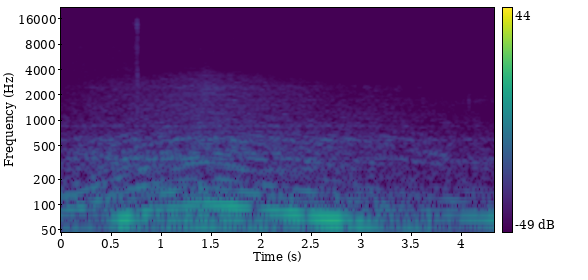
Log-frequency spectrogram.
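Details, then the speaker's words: Mercedes-Benz M264 engine after exhaust valve guide replacement on all four cylinders to cure a misfire; fault codes cleared. Two quick throttle blips swell and fall back cleanly to an even rumble; healthy. "好，发动机我们已经组装完了，听一下声音，故障码也已经消失了。好，给2脚油，听一下声浪，非常完美啊。"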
